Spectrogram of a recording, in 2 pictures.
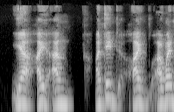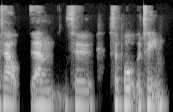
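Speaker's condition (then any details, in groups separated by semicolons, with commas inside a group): Cerebral palsy; from birth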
